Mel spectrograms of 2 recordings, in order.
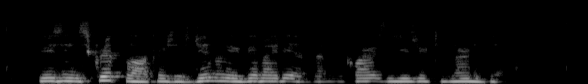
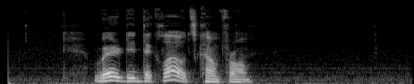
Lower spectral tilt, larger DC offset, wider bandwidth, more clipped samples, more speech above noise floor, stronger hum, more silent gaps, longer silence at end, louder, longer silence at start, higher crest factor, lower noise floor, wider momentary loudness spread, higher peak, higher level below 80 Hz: first, -9.5 dB/octave vs -6 dB/octave; neither; second, 7.2 kHz vs 16 kHz; neither; first, 48 dB vs 31 dB; neither; neither; second, 0.9 s vs 1.6 s; second, -32 LUFS vs -20 LUFS; first, 0.4 s vs 0.1 s; about the same, 16 dB vs 20 dB; first, -79 dBFS vs -50 dBFS; first, 11 LU vs 8 LU; second, -14 dBFS vs -2 dBFS; second, -68 dBFS vs -50 dBFS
